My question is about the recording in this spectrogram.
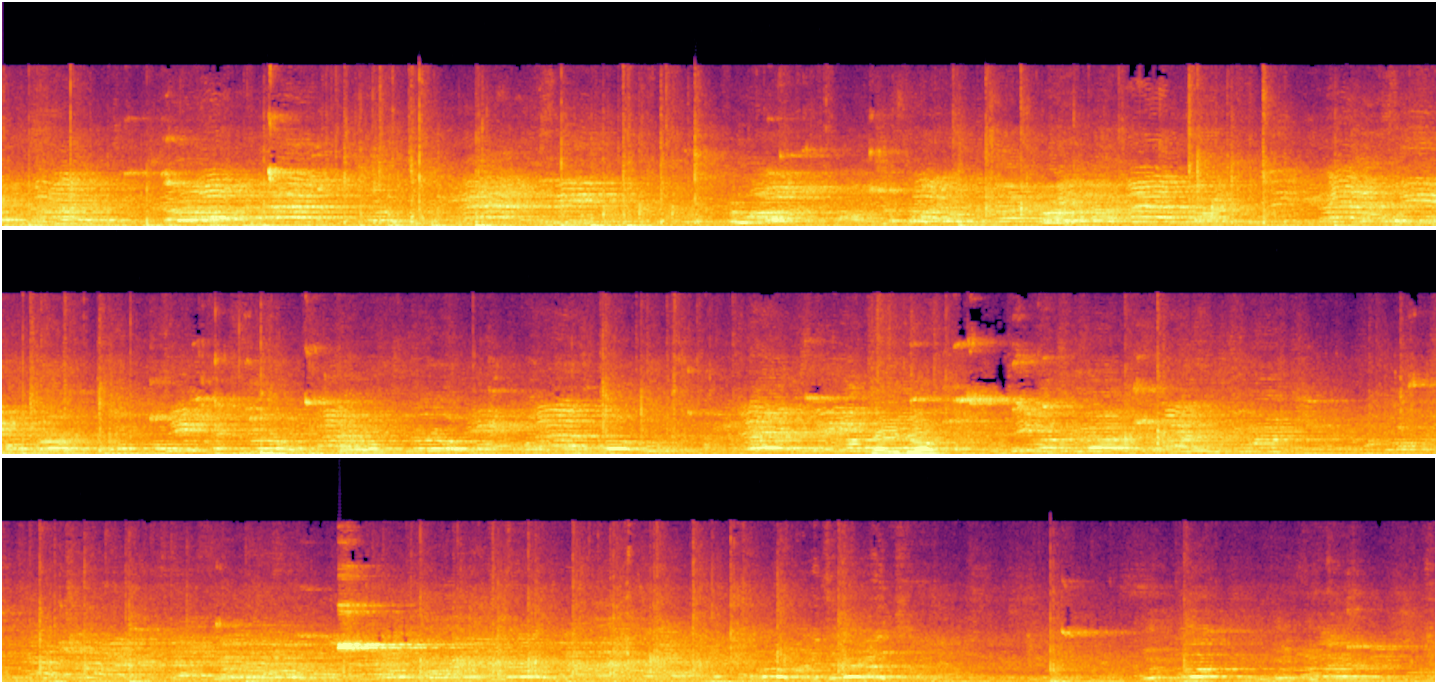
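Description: Basketball game on a hardwood gym floor: a ball bouncing as it is dribbled and sneakers squeaking, under spectators' voices echoing in the gymnasium. A brief high shrill tone sounds a little past the middle.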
